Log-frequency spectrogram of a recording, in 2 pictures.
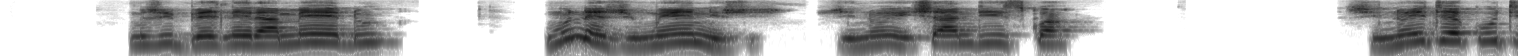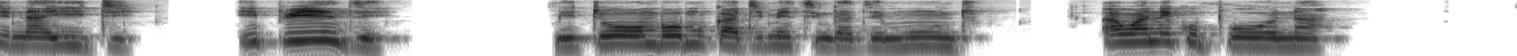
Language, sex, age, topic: Ndau, male, 36-49, health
